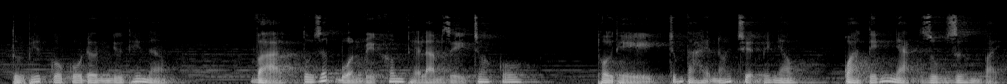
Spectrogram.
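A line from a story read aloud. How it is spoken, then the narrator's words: Whisper. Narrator (Vietnamese): Rách thì thầm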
